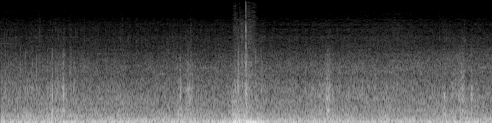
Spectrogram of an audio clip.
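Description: Car driving on a rain-soaked highway, heard from inside the cabin: a steady low road and engine rumble, with one loud thump about two and a half seconds in.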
